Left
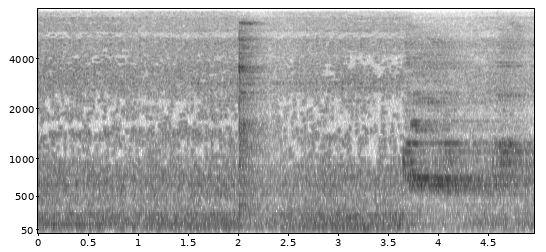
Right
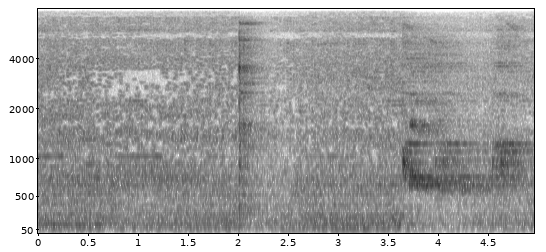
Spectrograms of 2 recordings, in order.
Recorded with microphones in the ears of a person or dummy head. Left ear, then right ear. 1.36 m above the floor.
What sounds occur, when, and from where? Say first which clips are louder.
2.0 s cutlery clinking: right 1 dB; 5° right (ahead or behind), 1.7 m
3.6 s a bird: right 2 dB; 75° right (ahead or behind), 6 m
